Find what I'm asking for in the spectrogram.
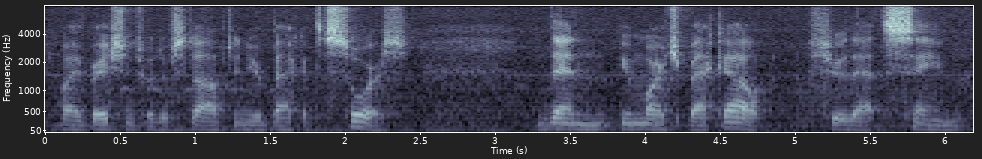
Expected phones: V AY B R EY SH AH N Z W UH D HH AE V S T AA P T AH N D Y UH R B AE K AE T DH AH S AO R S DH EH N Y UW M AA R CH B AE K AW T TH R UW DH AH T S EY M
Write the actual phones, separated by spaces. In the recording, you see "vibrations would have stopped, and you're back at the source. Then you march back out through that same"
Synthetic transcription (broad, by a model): V AY B R EY SH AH N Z W UH D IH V S T AA P T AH N Y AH R B AE K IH T DH AH S AO R S DH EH N Y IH M AA R CH B AE K AW T TH R UW DH AH T S EY M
